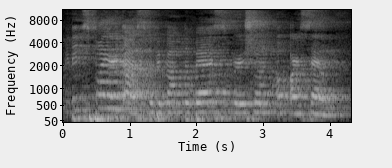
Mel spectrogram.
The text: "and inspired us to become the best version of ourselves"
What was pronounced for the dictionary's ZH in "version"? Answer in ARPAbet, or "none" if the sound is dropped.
SH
